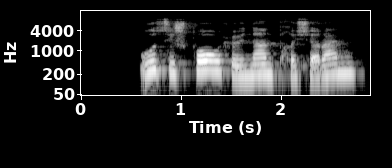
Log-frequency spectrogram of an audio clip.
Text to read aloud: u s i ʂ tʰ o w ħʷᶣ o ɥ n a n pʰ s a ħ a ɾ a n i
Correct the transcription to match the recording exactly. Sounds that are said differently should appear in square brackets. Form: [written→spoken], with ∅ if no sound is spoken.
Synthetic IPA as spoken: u s i ʂ [tʰ→pʰ] o w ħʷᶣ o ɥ n a n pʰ [s→χ] a [ħ→ʃ] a ɾ a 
